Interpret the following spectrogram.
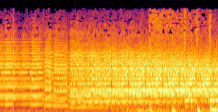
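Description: Roots reggae record: a horn section plays a slow line of held notes, stepping to new notes about one second in and again a little later. In the second half drum hits and a deep bass come in under the horns.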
